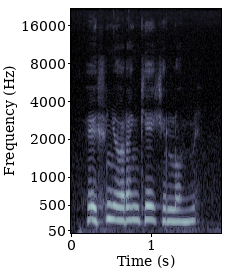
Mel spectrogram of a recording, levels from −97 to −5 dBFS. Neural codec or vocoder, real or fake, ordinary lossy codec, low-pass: vocoder, 44.1 kHz, 128 mel bands every 512 samples, BigVGAN v2; fake; none; none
